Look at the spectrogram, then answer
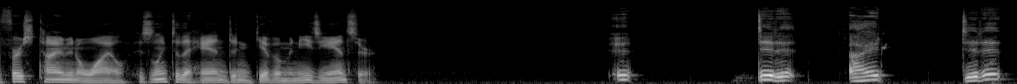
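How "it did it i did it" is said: high, loud, halting broken words; forcing each word out painfully; struggling with the words. Acted. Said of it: "He struggled with the words".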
